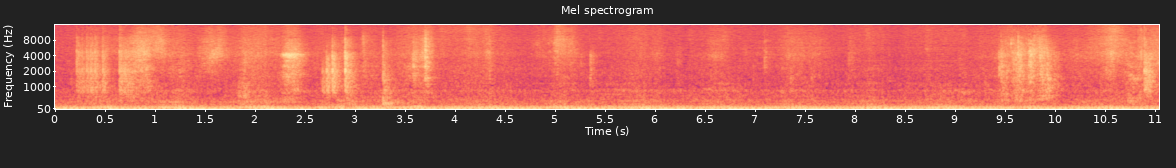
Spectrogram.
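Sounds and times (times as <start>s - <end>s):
low rumble of room noise: 0.0s - 11.0s.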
